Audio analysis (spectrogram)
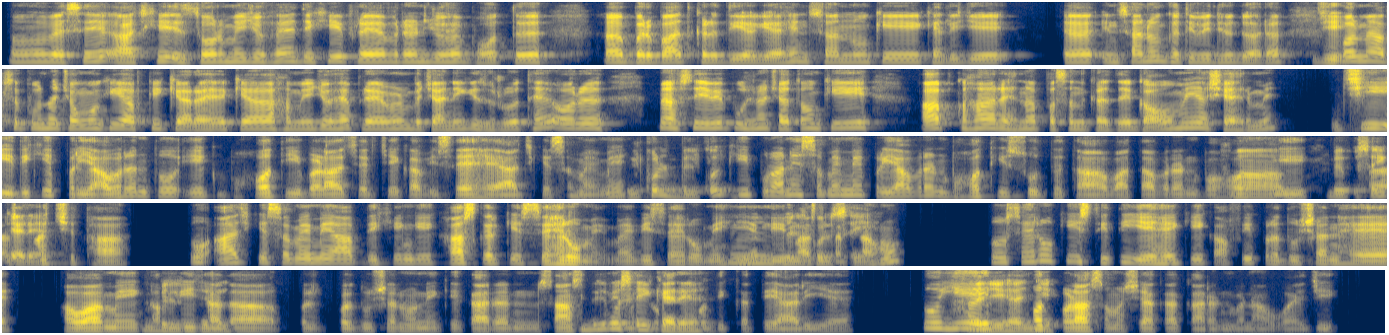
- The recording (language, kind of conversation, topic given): Hindi, podcast, पर्यावरण बचाने के लिए आप कौन-से छोटे कदम सुझाएंगे?
- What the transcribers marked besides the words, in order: other noise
